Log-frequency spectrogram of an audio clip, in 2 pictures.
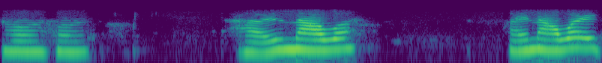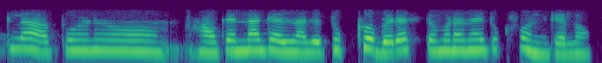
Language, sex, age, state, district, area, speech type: Goan Konkani, female, 18-30, Goa, Canacona, rural, conversation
